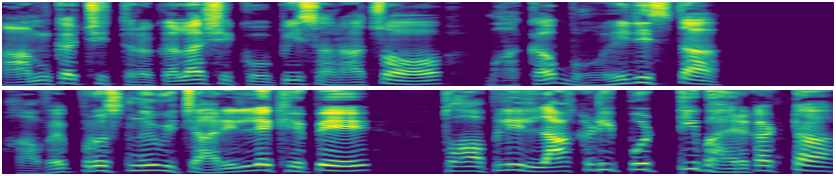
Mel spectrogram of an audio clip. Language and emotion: Goan Konkani, fearful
